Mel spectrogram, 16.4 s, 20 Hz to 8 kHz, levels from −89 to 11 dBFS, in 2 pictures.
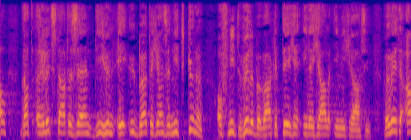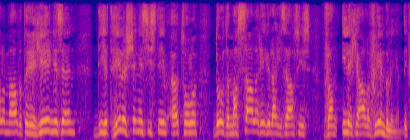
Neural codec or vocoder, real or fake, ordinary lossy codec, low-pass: none; real; AAC, 32 kbps; 7.2 kHz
